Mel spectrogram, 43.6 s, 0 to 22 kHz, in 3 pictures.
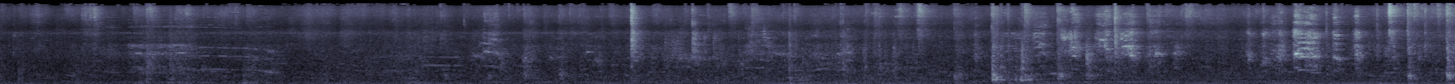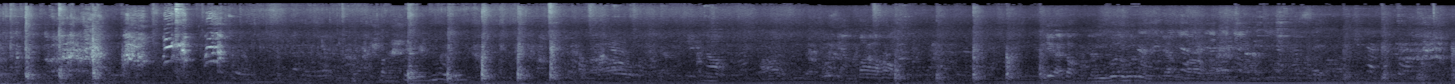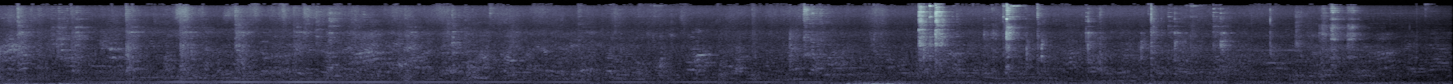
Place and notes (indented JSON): {
  "title": "Ln., Sec., Xinyi Rd., Zhongzheng Dist., Taipei City - Traditional markets",
  "date": "2012-11-03 07:54:00",
  "latitude": "25.03",
  "longitude": "121.53",
  "altitude": "16",
  "timezone": "Asia/Taipei"
}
